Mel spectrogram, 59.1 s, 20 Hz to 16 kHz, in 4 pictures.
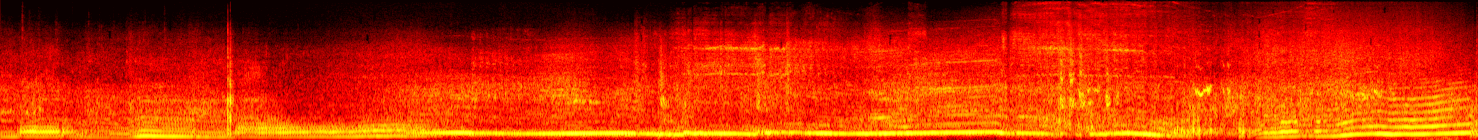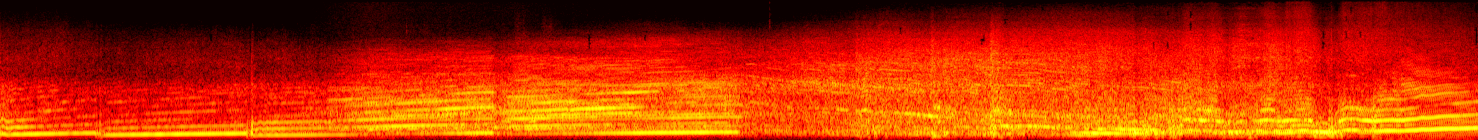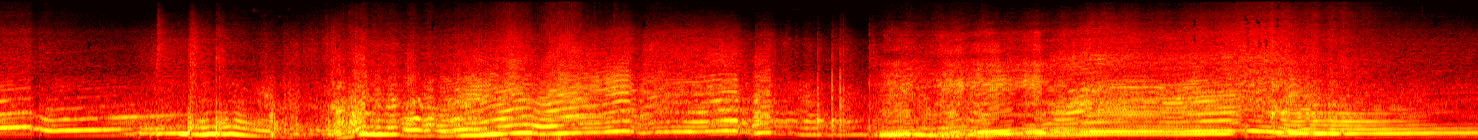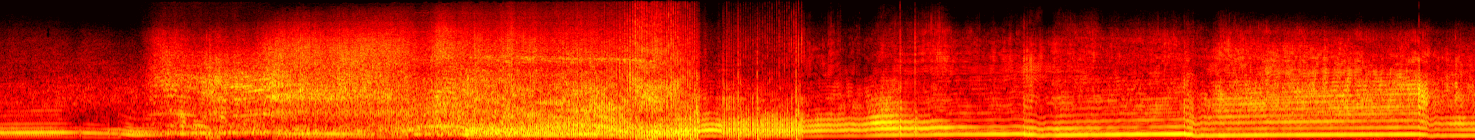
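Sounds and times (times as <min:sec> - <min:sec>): rally car engines revving: 0:00.0 - 0:59.0
loud rushing noise: 0:21.5 - 0:28.3.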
